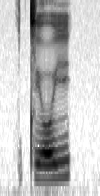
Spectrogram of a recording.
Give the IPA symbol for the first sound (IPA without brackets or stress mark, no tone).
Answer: tʲ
